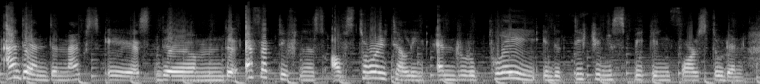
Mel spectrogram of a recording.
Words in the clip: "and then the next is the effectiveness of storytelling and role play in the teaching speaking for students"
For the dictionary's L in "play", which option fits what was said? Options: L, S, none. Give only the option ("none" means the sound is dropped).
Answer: L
